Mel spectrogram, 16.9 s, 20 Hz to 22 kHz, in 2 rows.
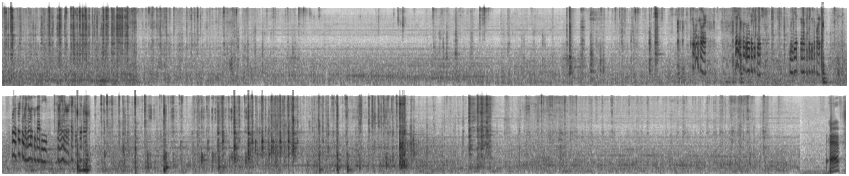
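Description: A ratchet and 26 mm socket clicking and clinking on metal as the oil pressure switch is loosened and unscrewed from a 1999 Honda CR-V engine block. Irregular clicks and knocks through the middle, with a few short squeaks about halfway.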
